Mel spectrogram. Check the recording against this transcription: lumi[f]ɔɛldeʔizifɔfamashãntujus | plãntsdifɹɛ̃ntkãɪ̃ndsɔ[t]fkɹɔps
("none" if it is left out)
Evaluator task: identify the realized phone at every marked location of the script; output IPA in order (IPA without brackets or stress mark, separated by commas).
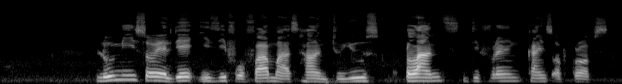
s, none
